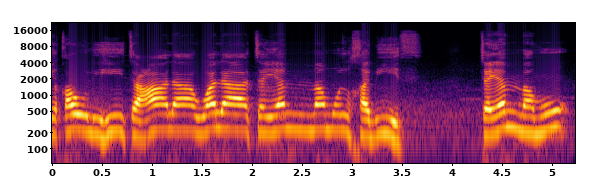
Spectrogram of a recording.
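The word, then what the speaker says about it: تَيَمَّمُوا: تعالى ولا تيمموا الخبيث تيمموا هكذا تقرا بعضهم يشتبه مع كلمه تيمم يعني عفوا تتيمم باضافه تاء اخرى وهذا مو صحيح تيمم يختلف معناها عن تتيمم تتيمم تتيمم هنان تيمموا اي لا تقصد الرديئ من المال ايضا في الايه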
